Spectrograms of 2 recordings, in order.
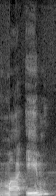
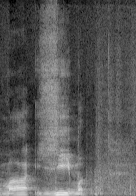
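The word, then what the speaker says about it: מים: one la cache here you have to be careful to pronounce the youth not ma which is a common mistake but rather ma yim because you'd uh is a consonant and cannot be omitted it does have its own sound um and line three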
